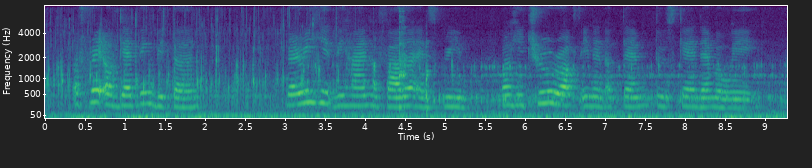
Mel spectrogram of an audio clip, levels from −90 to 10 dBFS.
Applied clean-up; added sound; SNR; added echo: none; Boiling; 6 dB; none.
